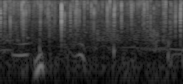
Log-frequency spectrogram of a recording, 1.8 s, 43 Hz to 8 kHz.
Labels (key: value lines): label: biophony, cascading saw
recorder: SoundTrap 600 or HydroMoth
